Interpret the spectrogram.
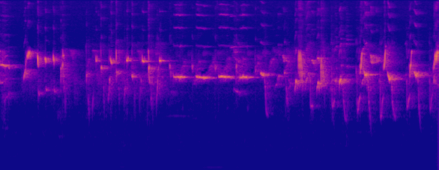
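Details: Timbrado canary singing a continuous, fast run of high chirped notes, mostly repeated trills with short whistled stretches, rolling on for about six seconds without pause.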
